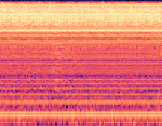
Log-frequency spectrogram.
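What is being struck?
Nothing is struck.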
